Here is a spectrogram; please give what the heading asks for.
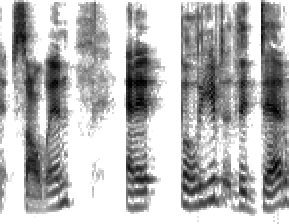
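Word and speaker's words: Samhain: Uh, for a festival called Sawin. Mhm. And that is H A M H A I N, but obviously pronounced Saw Sawin.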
